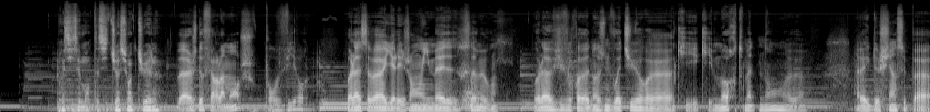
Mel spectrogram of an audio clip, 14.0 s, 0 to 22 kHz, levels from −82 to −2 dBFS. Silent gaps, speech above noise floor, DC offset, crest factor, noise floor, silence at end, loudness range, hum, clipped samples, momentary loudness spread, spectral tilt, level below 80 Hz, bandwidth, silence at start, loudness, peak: none; 23 dB; under 0.1%; 20 dB; -43 dBFS; 0 s; 4 LU; none; under 0.1%; 12 LU; -5.5 dB/octave; -36 dBFS; 18.5 kHz; 0 s; -21 LUFS; 0 dBFS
